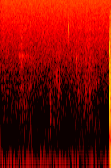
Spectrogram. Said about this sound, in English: So a little sip of coffee here. Oh, yeah.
